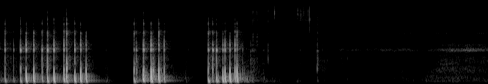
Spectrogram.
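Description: A round, flat, solid wooden log slice coaster with visible growth rings and a bark edge, held in both hands, is scratched with long acrylic nails. Three bursts of quick, rhythmic scratching give a dry, crackly texture with a steady bright tone on top. A few faint clicks follow, then the clip fades into a soft hiss.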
